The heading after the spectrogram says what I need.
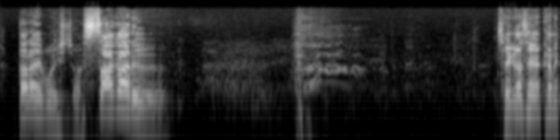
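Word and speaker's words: סָגַר: 이 히브리어 동사인데요, 좀 발음이 조금 위험하지만 잘 따라해 주면 좋겠습니다. 자, 따라해 보시죠. 사가르.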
